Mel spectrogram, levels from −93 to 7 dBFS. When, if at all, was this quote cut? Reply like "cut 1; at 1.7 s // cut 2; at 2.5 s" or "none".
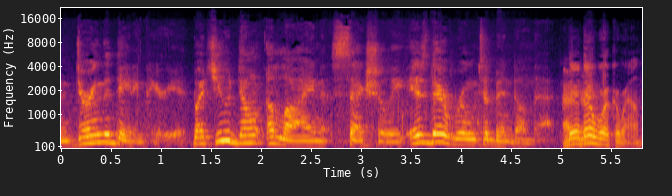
cut 1; at 1.2 s // cut 2; at 4.9 s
